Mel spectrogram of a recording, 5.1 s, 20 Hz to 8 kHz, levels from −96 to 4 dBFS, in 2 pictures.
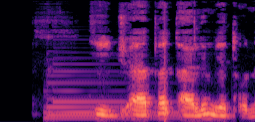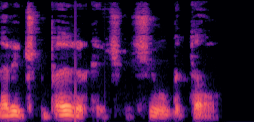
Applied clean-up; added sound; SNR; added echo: none; Electric guitar / Strum; 16 dB; none.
